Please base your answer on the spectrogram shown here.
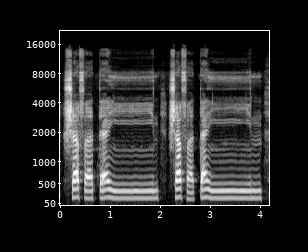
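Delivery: slow, level recitation of "শাফাতাইন" with a stretched last syllable; drawn-out pausal ending. Shown as a demonstration. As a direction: hold the final "ই" of "শাফাতাইন" long before n. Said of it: "এক লিফ টেনে পড়তে হবে।". ("শাফাতাইন"-এর শেষ স্বর টেনে পড়া)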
